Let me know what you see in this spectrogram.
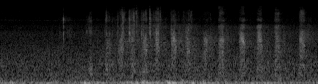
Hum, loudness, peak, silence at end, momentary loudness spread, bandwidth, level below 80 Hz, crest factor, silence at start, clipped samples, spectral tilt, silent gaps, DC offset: none; -37 LUFS; -18 dBFS; 0 s; 9 LU; 17 kHz; -40 dBFS; 18 dB; 0 s; under 0.1%; -3 dB/octave; none; under 0.1%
